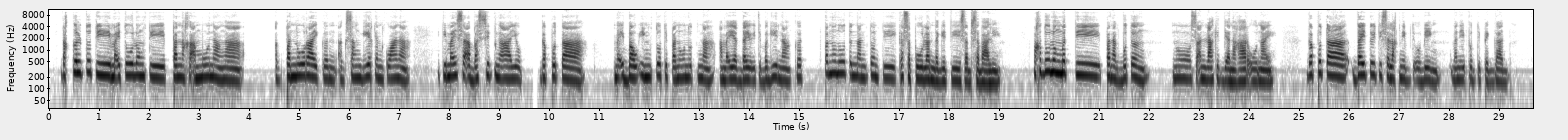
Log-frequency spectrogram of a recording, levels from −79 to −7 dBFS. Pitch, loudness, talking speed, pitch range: 195 Hz, -20 LUFS, 105 wpm, 170-215 Hz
